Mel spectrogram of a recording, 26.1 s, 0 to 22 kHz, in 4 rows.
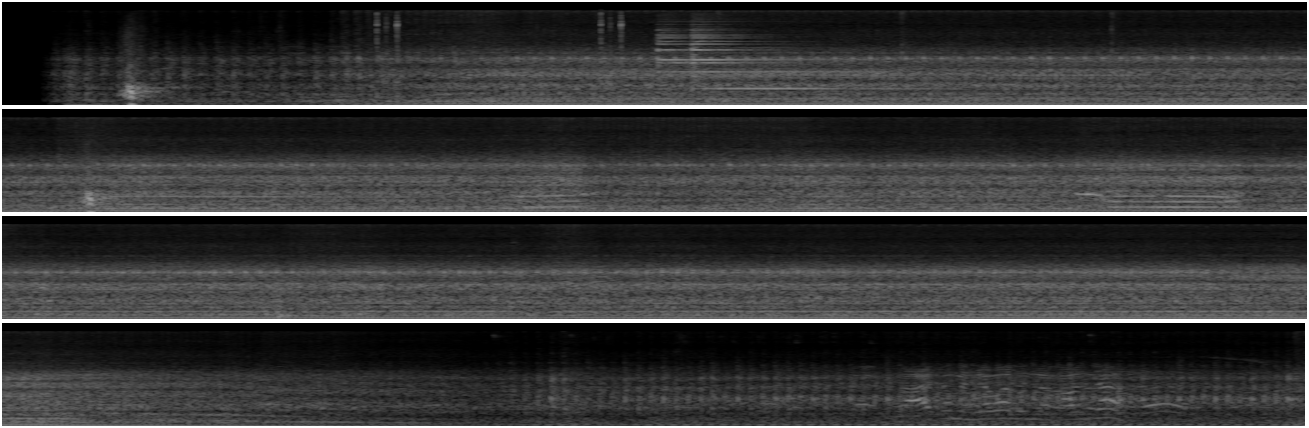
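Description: Standard 345 tractor's diesel engine running hard at steady high revs while bogged in mud. Its revs fall away and the engine note fades about 20 seconds in. Men shout briefly a few times over it, and there is talk near the end.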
